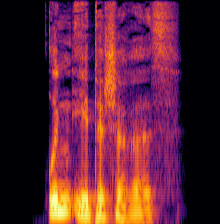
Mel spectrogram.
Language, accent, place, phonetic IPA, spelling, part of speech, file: German, Germany, Berlin, [ˈʊnˌʔeːtɪʃəʁəs], unethischeres, adjective, De-unethischeres.ogg
- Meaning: strong/mixed nominative/accusative neuter singular comparative degree of unethisch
